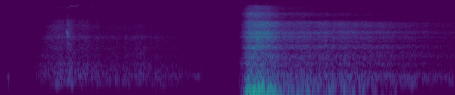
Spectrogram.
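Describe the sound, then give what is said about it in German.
Deep breathing: one slow, soft breath in is followed after a short pause by a louder, longer, airy breath out that fades gradually. “Dann atme ein paar Mal tiefer ein und aus in dein Herzzentrum jetzt.”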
